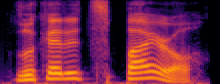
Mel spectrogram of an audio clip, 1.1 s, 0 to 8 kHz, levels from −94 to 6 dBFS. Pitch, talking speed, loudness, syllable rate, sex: 175 Hz, 220 wpm, -16 LUFS, 5.5 syllables/s, male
